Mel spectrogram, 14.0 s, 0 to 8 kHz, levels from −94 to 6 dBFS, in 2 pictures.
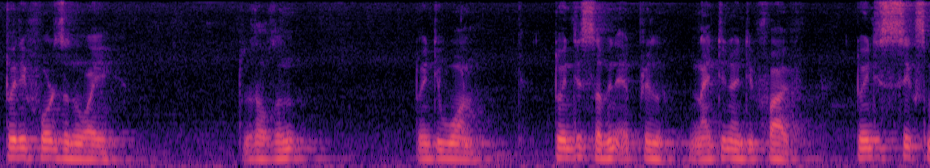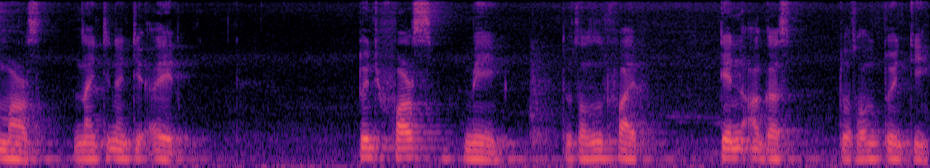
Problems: background sounds at intervals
